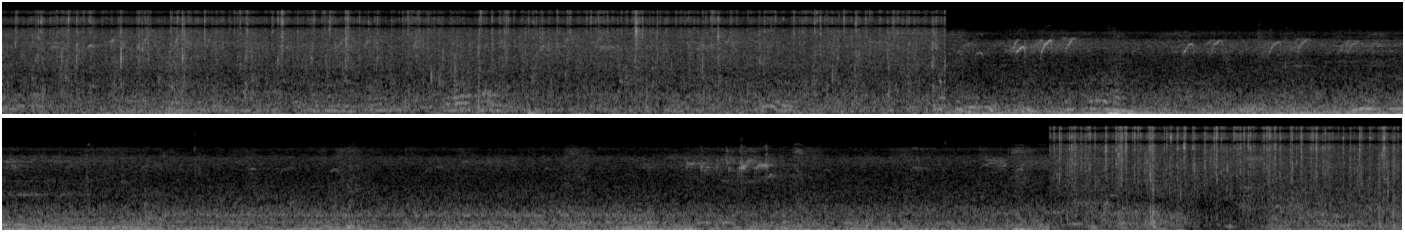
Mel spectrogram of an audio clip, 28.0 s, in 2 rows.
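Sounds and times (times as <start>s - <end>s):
birds chirping: 0.0s - 9.4s.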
